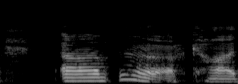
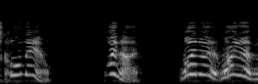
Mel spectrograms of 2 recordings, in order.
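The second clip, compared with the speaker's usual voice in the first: much higher mock ad announcer; mock commercial pitch. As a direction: sell it like a TV ad. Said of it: "Viagra commercials".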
